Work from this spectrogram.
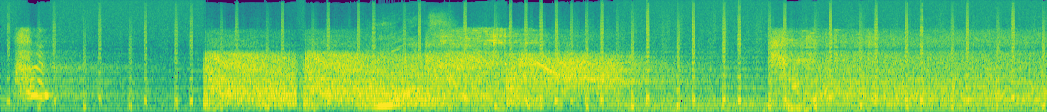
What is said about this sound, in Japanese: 構わんから撃て。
